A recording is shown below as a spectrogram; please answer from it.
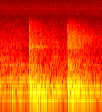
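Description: Two heavy thuds on a wrestling ring's mat, about three-quarters of a second apart, each followed by a short low boom from the ring.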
